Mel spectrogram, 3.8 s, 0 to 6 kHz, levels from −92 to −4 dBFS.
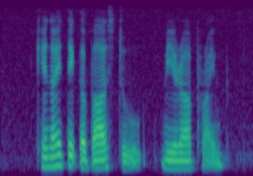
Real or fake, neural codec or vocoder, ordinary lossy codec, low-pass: real; none; none; 5.4 kHz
